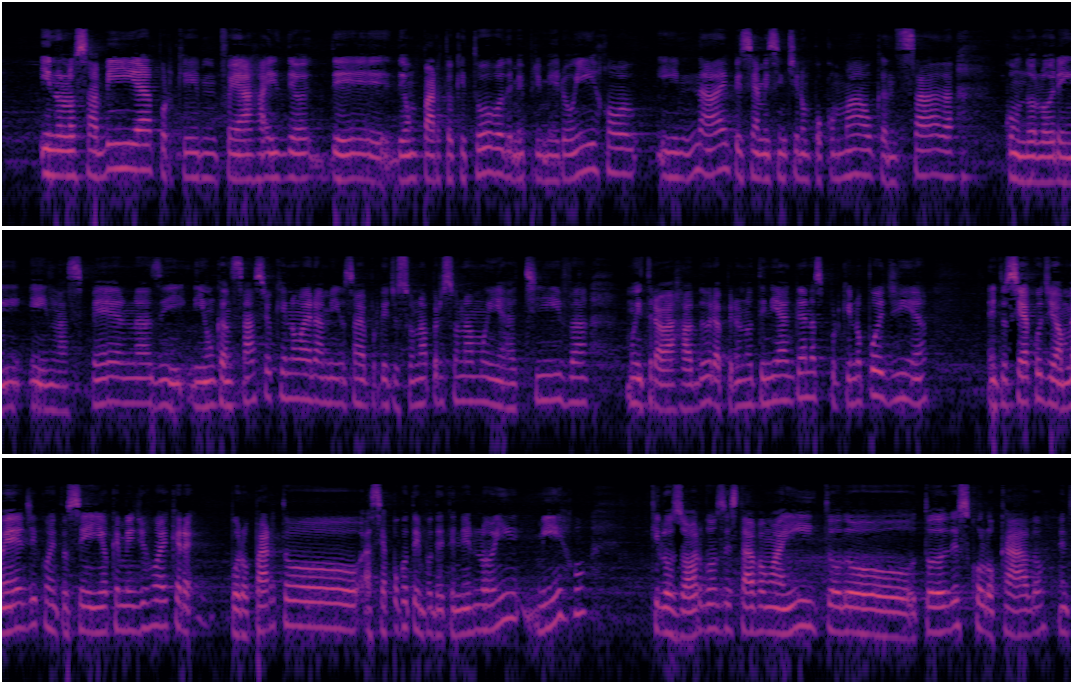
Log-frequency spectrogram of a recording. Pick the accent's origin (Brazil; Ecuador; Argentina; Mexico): Brazil; now in Spain; No, yo soy brasileña.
